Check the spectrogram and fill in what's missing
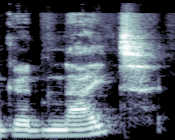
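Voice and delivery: ordinary talk, nothing marked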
